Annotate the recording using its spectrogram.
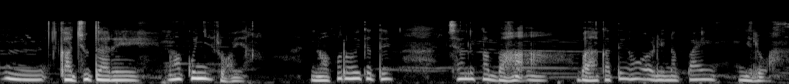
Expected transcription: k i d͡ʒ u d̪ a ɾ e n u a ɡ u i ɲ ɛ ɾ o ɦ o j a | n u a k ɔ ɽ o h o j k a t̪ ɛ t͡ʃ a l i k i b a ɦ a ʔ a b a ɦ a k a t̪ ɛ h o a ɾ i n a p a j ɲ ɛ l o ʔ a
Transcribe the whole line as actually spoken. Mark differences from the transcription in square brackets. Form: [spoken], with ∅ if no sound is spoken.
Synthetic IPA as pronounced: k [a] d͡ʒ u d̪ a ɾ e n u a [k] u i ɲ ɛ ɾ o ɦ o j a | n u a k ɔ [ɾ] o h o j k a t̪ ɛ t͡ʃ a l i k [a] b a ɦ a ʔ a b a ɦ a k a t̪ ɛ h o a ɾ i n a p a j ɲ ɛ l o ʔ a

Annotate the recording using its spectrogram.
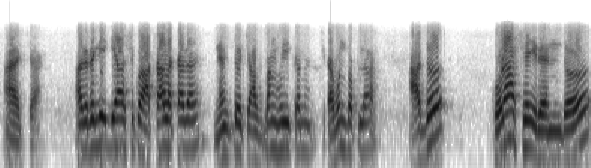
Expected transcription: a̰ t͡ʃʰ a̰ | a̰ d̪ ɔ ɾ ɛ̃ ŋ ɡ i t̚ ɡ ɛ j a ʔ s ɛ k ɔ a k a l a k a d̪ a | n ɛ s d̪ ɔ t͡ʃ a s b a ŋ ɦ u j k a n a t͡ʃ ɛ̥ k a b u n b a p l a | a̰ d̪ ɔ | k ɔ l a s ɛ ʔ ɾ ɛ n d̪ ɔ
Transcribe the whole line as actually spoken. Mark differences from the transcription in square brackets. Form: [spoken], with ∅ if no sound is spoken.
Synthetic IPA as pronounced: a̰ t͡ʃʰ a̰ | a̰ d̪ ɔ ɾ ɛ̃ ŋ ɡ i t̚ ɡ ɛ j a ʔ s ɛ k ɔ a k a l a k a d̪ a | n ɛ s d̪ ɔ t͡ʃ a s b a ŋ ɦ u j k a n a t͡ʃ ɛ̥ k a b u n b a p l a | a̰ d̪ ɔ | k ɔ [ɽ] a s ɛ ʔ ɾ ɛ n d̪ ɔ

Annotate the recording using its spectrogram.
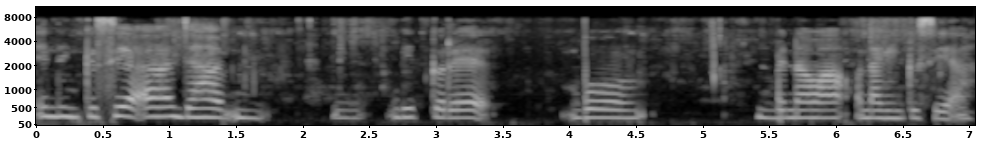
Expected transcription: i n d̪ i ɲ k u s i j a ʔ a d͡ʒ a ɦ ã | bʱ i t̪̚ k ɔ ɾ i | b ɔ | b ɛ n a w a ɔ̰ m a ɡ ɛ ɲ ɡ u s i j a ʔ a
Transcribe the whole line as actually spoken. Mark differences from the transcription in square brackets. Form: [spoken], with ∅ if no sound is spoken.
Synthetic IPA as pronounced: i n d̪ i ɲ k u s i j a ʔ a d͡ʒ a ɦ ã | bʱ i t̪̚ k ɔ ɾ [ɛ] | b ɔ | b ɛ n a w a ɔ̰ [n] a ɡ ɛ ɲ [k] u s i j a ʔ a

